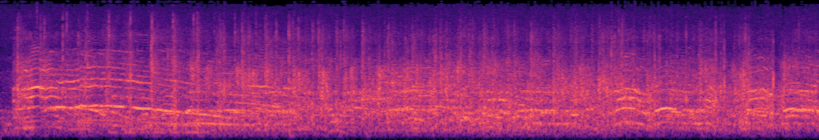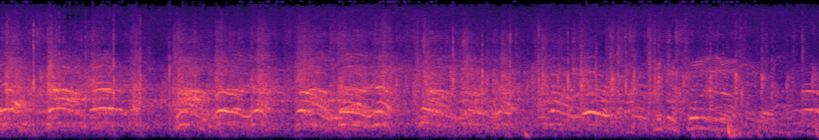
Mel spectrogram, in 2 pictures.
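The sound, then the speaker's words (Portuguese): A large crowd at the Brazilian Communist Party (PCB) convention in Rio de Janeiro shouts enthusiastically, many overlapping voices forming a loud, unbroken roar that holds steady for the whole stretch, with scattered higher cries rising above it. “Esses gritos entusiasmados saíram da convenção do PCB, no Rio de Janeiro.”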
